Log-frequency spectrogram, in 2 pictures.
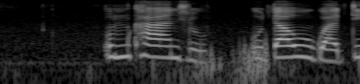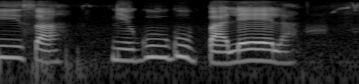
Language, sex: Swati, female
